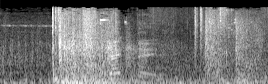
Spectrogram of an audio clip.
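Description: A demolition charge detonates in Battlefield with a sudden loud blast that decays into rumbling debris, a second burst follows later, and combat noise and voices continue underneath.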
